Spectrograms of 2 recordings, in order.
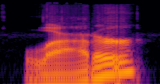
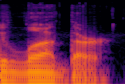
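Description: First: Said in the usual way. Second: "Ladder" with a foreign vowel, falling; put-on foreign accent. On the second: Shown as a demonstration. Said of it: "Now say".

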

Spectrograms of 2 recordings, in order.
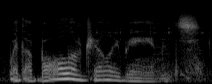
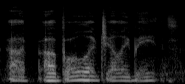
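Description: First: Whisper. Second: Said in the usual way. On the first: Shown as a demonstration. Whispered take of phrase.

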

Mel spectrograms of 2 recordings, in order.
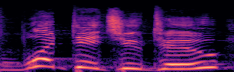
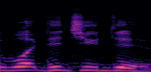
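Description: First: Loud, slow, demanding question; accusing mother sure it's his fault; accusing mom. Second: Much softer, lower retelling of the accusation; hushed echo of mom's accusing question; soft contrast. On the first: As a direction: mom demanding what her crying son did. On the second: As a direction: say it gently, as the question God won't ask. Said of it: "he wouldn't ask you". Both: Retold or imitated.

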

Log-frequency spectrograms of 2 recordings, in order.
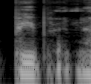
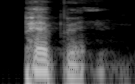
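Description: First: Pepin said PEE-pin, long ee first; softer pepin with a long ee; alternative pronunciation of pepin. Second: Pepin said PEP-in, short e in the first syllable; higher-pitched Pepin, rhyming with "step in"; first pronunciation of Pepin. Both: Shown as a demonstration. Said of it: "however you pronounce it".

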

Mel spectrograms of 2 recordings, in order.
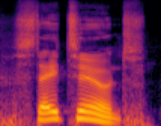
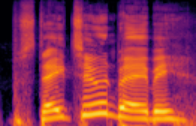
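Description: First: Said in the usual way. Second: A playful high-pitched sign-off; sing-song stay tuned. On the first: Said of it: "repeat of the sign-off". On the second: Acted. Podcast host teasing fans about new dates, high sing-song. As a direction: stay tuned swooping way up high, then baby falling. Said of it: "signing off the tour promo".

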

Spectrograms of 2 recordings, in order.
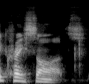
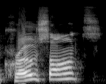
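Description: First: "croissants" opening on a long AY, as CRAY; CRAY-sonts. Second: "croissants" drawn out as CROW-sonts. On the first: Asking co-host how to say it, "croissants" as CRAY-sonts. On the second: Offering co-host another option, "croissants" as CROW-sonts. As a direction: say "croissants" slowly with a long OH at the front. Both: Shown as a demonstration. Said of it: "How do you say croissants?".

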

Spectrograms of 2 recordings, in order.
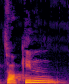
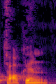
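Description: First: "talking" as "TOK-in", rising; tentative rising "tok-in" for "talking"; talking with clear I. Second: "talking" as "TOK-en", falling; settled falling "tok-en" for "talking". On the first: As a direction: say "talking" with an EE ending. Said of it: "podrías intentar decir talking". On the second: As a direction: say "talking" with an E ending. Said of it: "A mí me suena mejor". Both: Shown as a demonstration.

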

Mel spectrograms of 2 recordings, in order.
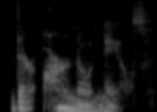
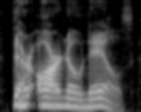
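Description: First: Slow, whispered "There are no nails."; hushed, deadpan reply. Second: Slow, booming, higher "There are no nails."; mock loud repeat. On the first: Retold or imitated. Local man telling the visitor there are no nails, slow whisper. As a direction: say it quietly and slowly, as if it's obvious. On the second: Narrator repeating the local man's answer to listeners, loud and slow. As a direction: hammer the line out loud and slow for effect. Retelling the punchline loudly.

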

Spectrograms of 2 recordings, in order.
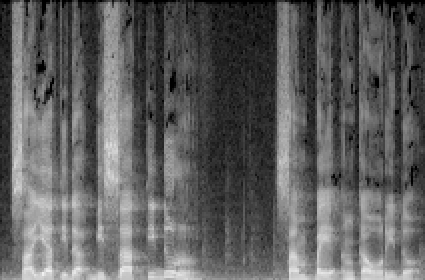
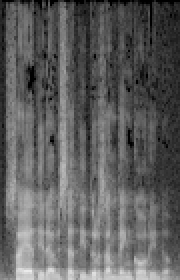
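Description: First: Slow, measured quote; slow rendering. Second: Fast, lower and run together; quick repeat. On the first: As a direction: draw the words out slowly and deliberately. Quoted line rendered slowly, then repeated. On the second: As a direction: rattle it through in a lower voice. Same line repeated quickly and lower. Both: Retold or imitated.

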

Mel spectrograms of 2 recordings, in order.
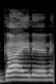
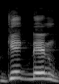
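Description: First: Guinan said GUY-nan, the right way; Guinan, first syllable GUY, then nan; corrected name. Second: Gignan with a hard G, said GIG-nan; wrong name. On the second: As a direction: Gignan said loud and high as the wrong version. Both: Shown as a demonstration. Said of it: "it wasn't that far off".

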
